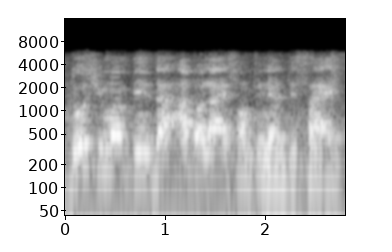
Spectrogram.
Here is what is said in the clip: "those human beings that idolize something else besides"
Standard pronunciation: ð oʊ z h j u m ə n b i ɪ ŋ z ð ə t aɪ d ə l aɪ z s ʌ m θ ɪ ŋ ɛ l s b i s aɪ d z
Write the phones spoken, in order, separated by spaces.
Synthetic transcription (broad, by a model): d oʊ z h j u m ə n b i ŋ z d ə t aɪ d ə l aɪ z s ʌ m t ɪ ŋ ɛ l s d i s aɪ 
